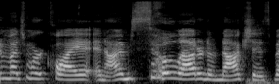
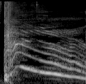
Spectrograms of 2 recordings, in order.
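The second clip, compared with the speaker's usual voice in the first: high ping. Retold or imitated. Coffee jolt.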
